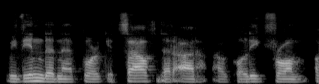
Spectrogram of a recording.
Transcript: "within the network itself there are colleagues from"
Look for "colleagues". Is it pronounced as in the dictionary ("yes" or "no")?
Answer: no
